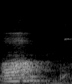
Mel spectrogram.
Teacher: ओ बोलने पर भी हमारे होठों की जो आकृति होती है वो गोल हो जाती है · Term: गोलाकार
